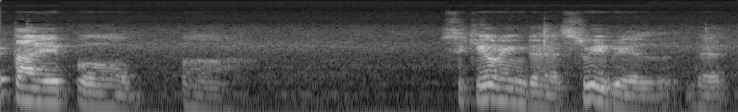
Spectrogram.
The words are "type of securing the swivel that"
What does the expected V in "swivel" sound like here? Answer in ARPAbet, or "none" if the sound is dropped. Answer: W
